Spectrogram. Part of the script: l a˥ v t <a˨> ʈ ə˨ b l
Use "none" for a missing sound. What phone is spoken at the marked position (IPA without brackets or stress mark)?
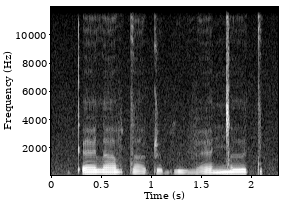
a˨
